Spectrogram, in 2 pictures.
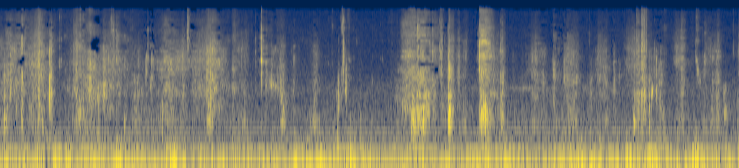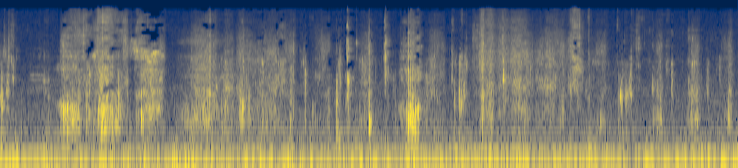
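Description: Close-miked eating of juicy watermelon: a metal spoon scooping into the flesh, then crisp bites and wet chewing in quick irregular clicks and crackles. A steady low hum runs underneath.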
